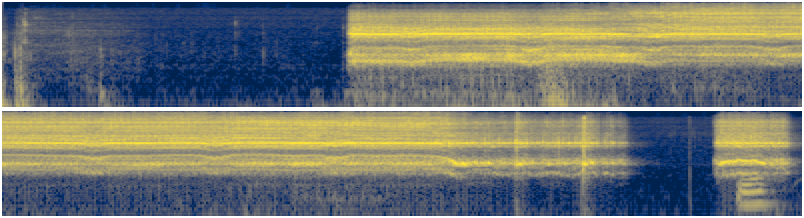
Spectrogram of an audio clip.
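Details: Lesu skid steer RC motor gives a thin whine whose pitch sags and wobbles, bogging easily under hand pressure; gearbox spins free with no binding, so owner suspects the weak motor is causing the ESC to fail.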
